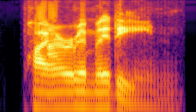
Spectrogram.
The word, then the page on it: Pyrimidine: American English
